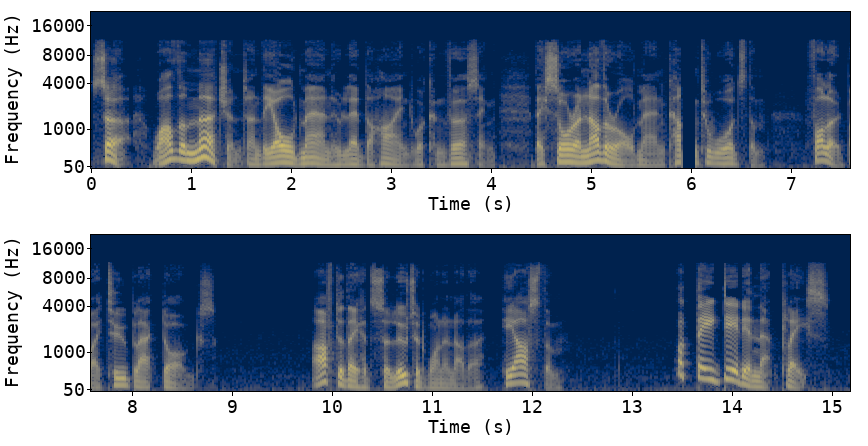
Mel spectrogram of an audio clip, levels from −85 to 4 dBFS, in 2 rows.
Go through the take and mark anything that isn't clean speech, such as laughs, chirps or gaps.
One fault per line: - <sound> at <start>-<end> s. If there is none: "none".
- dropout at 5.9-6.0 s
